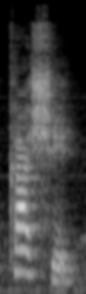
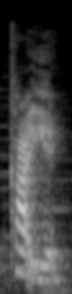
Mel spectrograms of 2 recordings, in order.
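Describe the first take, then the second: First: It is said in an Argentine Spanish accent. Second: It is said in a Castilian Spanish accent. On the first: "Na Argentina, eles pronunciam calle" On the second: "no espanhol castelhano, eles dizem calle"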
